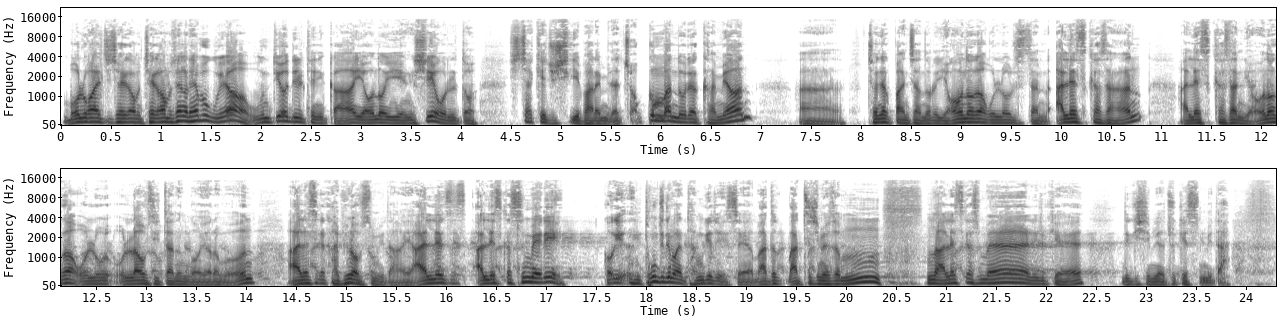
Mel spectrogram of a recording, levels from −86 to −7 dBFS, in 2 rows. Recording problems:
echo of what is said; faint; from 12 s on; 180 ms later, 20 dB below the speech

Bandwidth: 14.5 kHz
